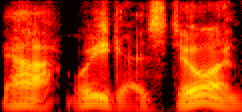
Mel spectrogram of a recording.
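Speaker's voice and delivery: put-on disappointed sarcastic tone. Describing Bill in the locker room, imitating Bill, mock-sarcastic like a disappointed parent. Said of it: "more of a sarcastic".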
